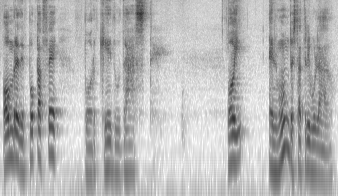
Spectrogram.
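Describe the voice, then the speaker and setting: Fervent male pastor preaching. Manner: fervent preaching, swinging from loud emphatic reading to hushed low endings. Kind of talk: sermon. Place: church.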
